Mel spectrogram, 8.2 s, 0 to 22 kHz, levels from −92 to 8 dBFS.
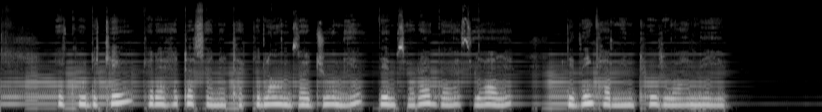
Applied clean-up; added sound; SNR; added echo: neural mask model RNNoise.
